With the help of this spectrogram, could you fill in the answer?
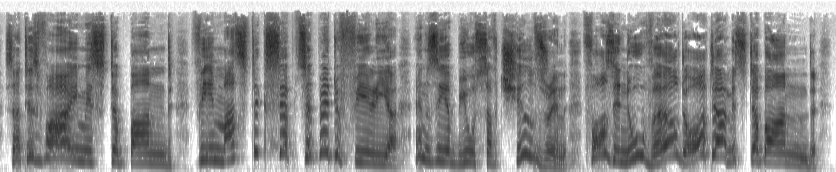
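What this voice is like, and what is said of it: Bond villain accent. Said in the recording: “sounds exactly like a Bond villain ... This beautiful accent.”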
